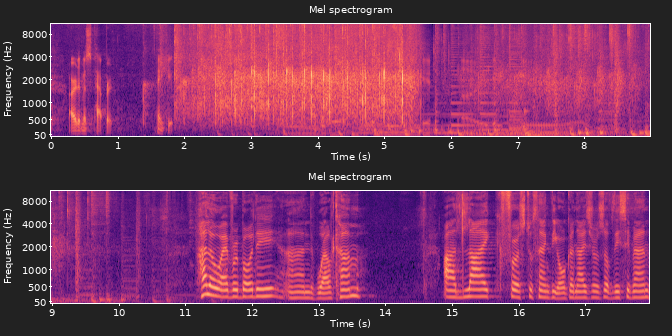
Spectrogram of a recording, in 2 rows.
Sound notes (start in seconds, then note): 1.4 applause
